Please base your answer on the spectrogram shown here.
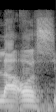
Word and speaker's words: Laos: and Laos let's remember that in all silent s la la Lao La okay Lai Olympics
